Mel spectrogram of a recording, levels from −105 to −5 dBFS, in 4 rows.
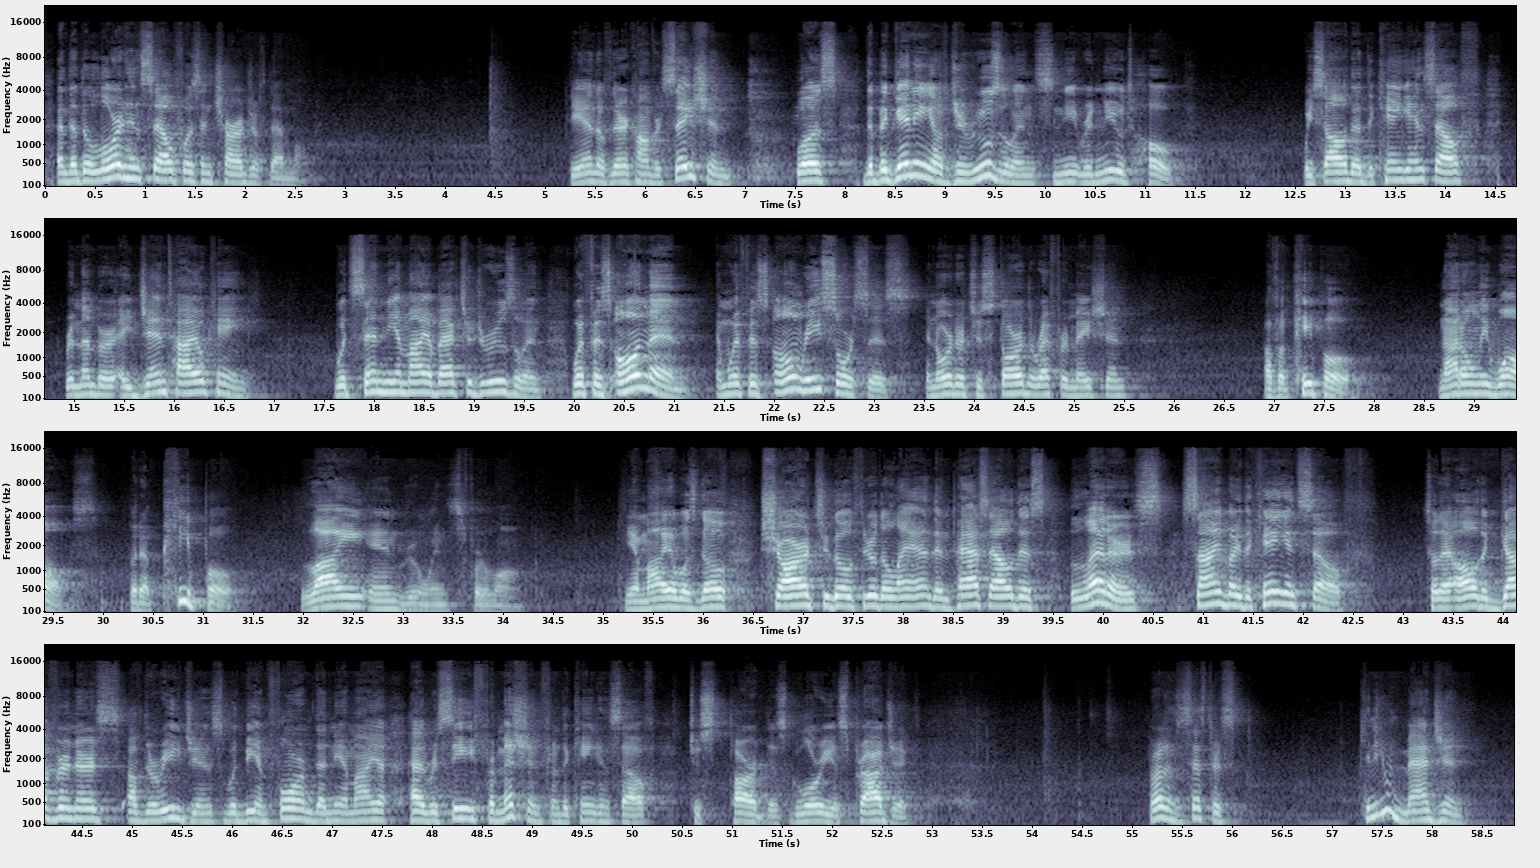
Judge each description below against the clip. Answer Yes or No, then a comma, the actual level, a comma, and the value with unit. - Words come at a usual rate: No, slow, 120 wpm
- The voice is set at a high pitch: No, medium, 155 Hz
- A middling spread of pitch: Yes, average, 4.6 semitones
